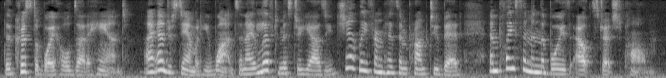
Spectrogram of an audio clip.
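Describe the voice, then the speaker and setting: A woman reading a children's novel aloud as a volunteer, in expressive narration. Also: medium pitch, normal speed. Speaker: volunteer story reader.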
